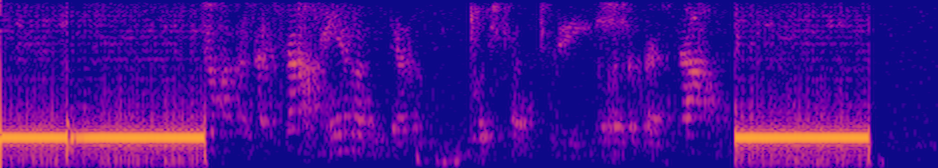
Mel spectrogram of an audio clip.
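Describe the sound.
Steady telephone ringback tone on a call being placed back after a dropped line, two long even beeps at one pitch with people talking in the gap between them.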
